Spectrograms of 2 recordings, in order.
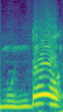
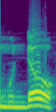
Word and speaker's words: Mundo: หลาย คน ก็ ยัง เรียก ผิด เป็น หรือ Mundโด้ กัน เลย นะ ครับ ซึ่ง ชื่อ ที่ ถูก ต้อง ที่ สุด ก็ คือ ดร. Mundโด้ ครับ แถม พิเศษ สำหรับ แชมเปี้ยน ใหม่ ประจำ PATพช.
